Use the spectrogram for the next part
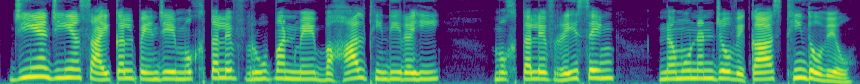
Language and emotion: Sindhi, neutral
